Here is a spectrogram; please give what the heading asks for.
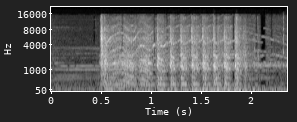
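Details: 2005 Jeep Grand Cherokee with intermittent click-no-crank, starter relay terminals shorted to bypass relay: sharp engagement then brisk even crank of about ten strong pulses in under two seconds; starter and solenoid are sound.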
